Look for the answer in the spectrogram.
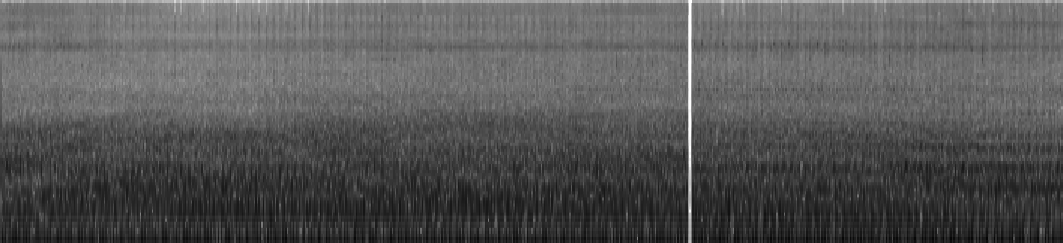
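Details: Craftsman lawn tractor, Briggs & Stratton opposed twin, after carburetor repair for surging, choke on, throttle halfway: twin idles fast and steady with even low beat, no hunting or surging; fix worked, idle screw may need backing off.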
